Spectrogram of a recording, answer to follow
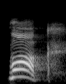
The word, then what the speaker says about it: walk: First one, walk. Just walk. நாங்க walk WALK இத walkன்னு சொல்ல இயலாது L வாரனால L நாங்க ப்ரொனவுன்ஸ் பண்ணி walk. No, that is wrong. walkன்னு சொல்ல முடியாது walk. L silent ஆகும்.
